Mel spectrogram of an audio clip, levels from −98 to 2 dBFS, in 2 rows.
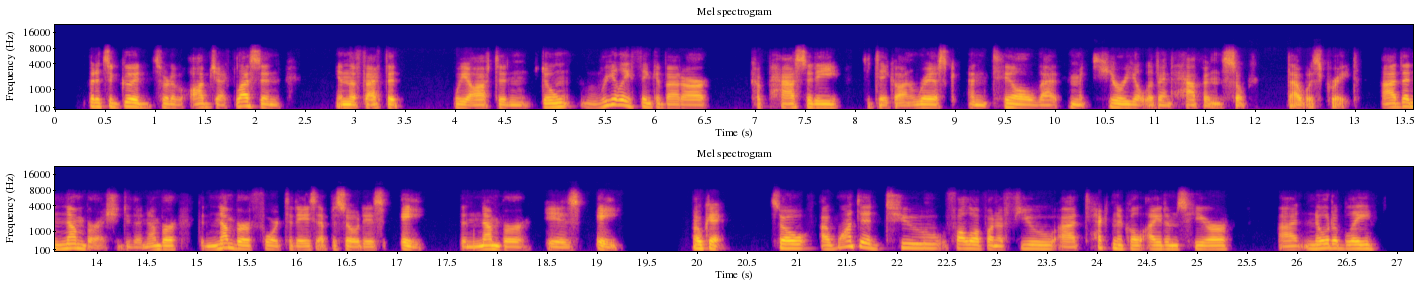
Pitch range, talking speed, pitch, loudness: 110-150 Hz, 150 wpm, 125 Hz, -17 LUFS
